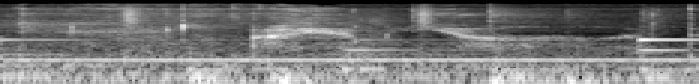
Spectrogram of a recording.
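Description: A woman whispering softly over background music with sustained notes.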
